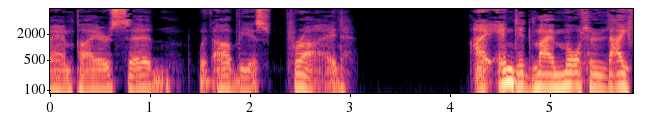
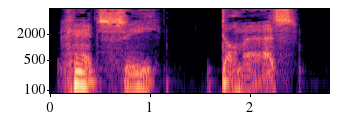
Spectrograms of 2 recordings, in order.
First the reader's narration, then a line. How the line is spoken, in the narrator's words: I croaked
